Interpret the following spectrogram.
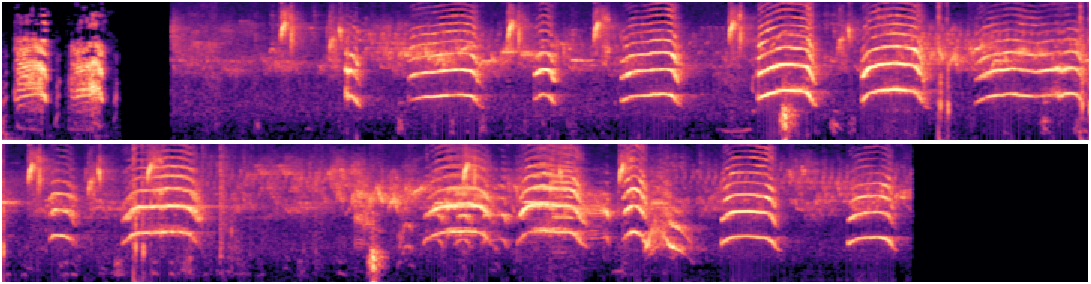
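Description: A monkey calling: a long run of high-pitched squealing calls, each rising and then falling in pitch and lasting under a second, given in quick bunches with short gaps between them.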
